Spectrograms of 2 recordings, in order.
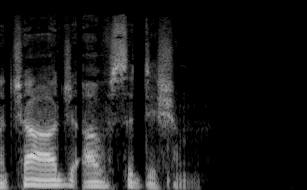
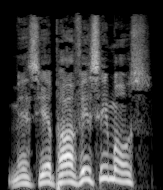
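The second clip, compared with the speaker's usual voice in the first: higher, louder call after him; 11 semitones higher, 7 dB louder than usual. A narrator's reading. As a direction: call him back across the street. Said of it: "Monsieur Binet called him back".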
